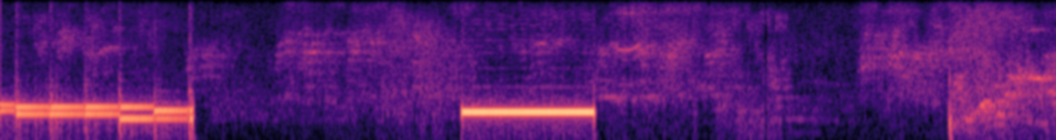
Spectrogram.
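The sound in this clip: Telephone line tones sound while a call is transferred to a personnel department. A pitched, stepping electronic beep pattern lasts about a second and a half. Quiet, muffled line sound follows, then a single steady tone of about one second and more faint murmuring.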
